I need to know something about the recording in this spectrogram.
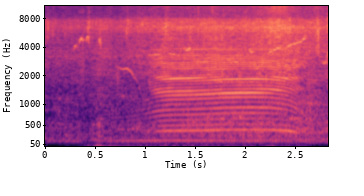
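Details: Tame cow in a herd being driven in the afternoon, a fat animal calling the female: a long, steady, loud moo of about one and a half seconds with rich harmonics, plus a faint bird whistle and background rumble.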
